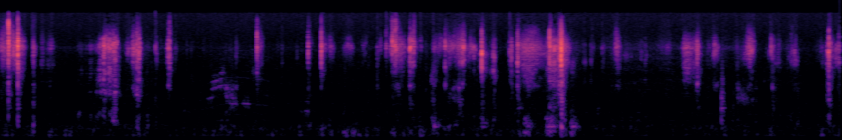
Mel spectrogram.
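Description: A trading card and a clear plastic sleeve being handled: a card is slid into the sleeve with irregular light clicks, scrapes and plastic rustles, busiest in the middle and near the end.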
